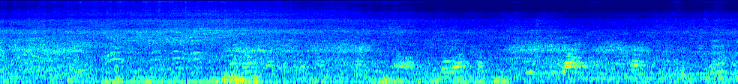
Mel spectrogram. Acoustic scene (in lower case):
residential area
